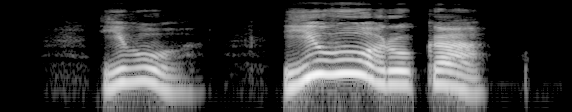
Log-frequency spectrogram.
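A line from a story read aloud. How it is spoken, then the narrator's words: Joyful cry. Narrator (Russian): вскрикнула она радостно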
